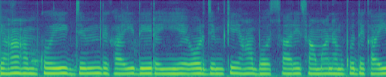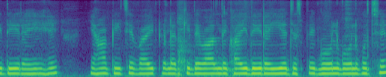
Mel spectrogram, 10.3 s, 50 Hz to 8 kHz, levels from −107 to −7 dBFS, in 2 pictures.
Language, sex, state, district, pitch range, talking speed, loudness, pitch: Hindi, female, Maharashtra, Solapur, 190-195 Hz, 190 wpm, -28 LUFS, 195 Hz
